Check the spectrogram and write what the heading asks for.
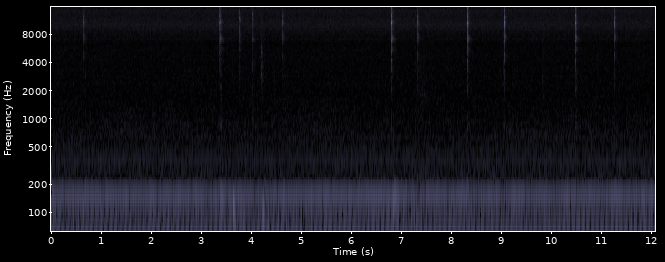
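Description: Computer mouse clicking: about ten short, sharp clicks at uneven intervals, over a steady low electrical hum.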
